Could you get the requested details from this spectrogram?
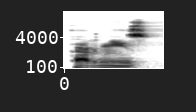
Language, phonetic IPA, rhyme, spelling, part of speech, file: Russian, [kɐrˈnʲis], -is, карниз, noun, Ru-карниз.ogg
- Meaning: 1. cornice 2. eaves 3. curtain rod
